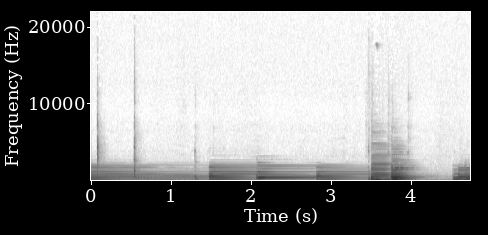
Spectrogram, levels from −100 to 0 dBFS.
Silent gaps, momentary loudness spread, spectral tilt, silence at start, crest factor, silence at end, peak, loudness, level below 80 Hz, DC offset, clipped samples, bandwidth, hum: none; 19 LU; -8.5 dB/octave; 0 s; 20 dB; 0 s; -12 dBFS; -33 LUFS; -54 dBFS; under 0.1%; under 0.1%; 18.5 kHz; none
